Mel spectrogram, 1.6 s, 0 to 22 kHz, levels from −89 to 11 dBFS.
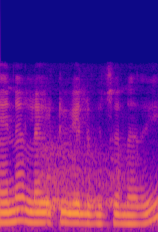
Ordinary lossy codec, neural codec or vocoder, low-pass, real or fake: none; vocoder, 44.1 kHz, 128 mel bands every 512 samples, BigVGAN v2; 7.2 kHz; fake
